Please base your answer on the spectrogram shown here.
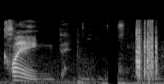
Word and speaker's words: clanged: clanged clanged clanged okay let's pronounce that D at the very end clanged clanged okay good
